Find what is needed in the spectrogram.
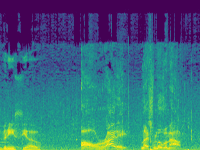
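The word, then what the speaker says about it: Veniccio: to the next area which is Benicio or vinicio however you want to pronounce it I pronounced it Benicio alrighty let's move him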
